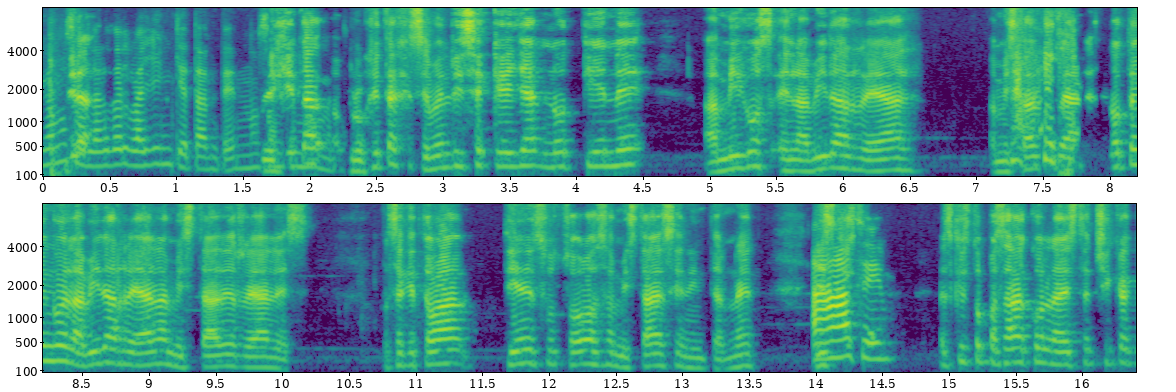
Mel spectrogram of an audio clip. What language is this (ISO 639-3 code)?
spa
